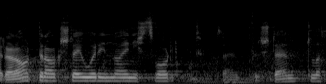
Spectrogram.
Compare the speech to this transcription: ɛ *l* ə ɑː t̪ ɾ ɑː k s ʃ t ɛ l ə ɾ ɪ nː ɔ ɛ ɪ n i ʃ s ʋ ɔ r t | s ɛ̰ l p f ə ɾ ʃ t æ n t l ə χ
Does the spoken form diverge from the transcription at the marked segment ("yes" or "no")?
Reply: yes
